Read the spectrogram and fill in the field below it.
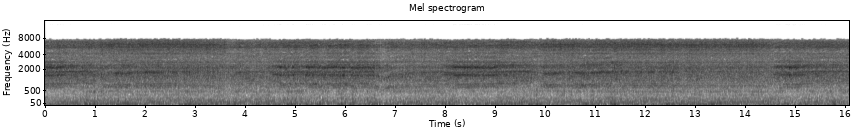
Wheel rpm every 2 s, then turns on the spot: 220, 230, 220, 210, 220, 230, 230, 230.
none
